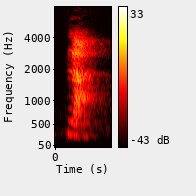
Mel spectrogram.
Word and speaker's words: plat: Petit sac, plat. Plat in French is flat, right? So here the T at the end is silent.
